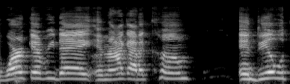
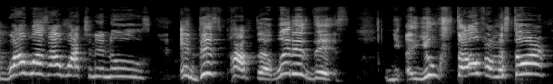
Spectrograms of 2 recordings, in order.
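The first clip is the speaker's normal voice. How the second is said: higher, accusing mom voice; mock confrontation; 7 semitones higher than usual. Mother grilling her son about the news clip, mock stern.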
